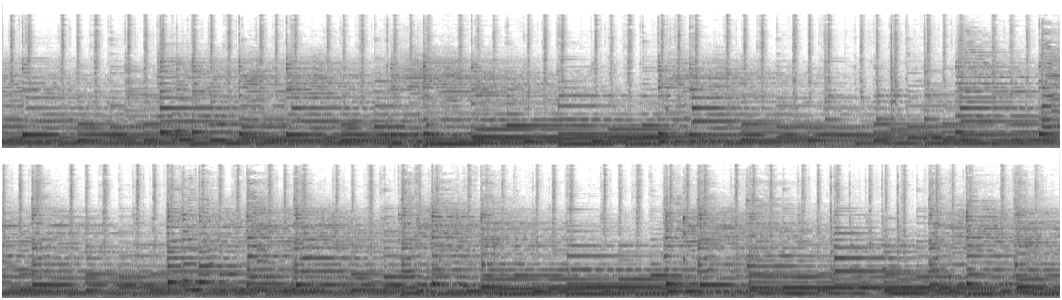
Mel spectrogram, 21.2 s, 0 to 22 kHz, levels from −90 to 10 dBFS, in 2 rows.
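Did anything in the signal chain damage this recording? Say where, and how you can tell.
No, nothing along the chain seems to have damaged this audio, and I can't hear any stage leaving a mark on it.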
